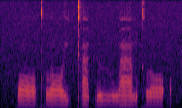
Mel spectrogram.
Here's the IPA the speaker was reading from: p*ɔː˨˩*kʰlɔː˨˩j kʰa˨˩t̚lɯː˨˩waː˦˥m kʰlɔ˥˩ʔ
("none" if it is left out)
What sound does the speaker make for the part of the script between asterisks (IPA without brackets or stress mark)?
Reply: ɔː˩˦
